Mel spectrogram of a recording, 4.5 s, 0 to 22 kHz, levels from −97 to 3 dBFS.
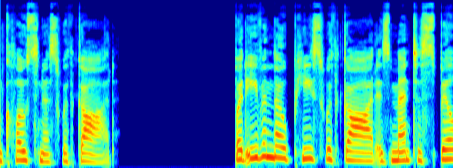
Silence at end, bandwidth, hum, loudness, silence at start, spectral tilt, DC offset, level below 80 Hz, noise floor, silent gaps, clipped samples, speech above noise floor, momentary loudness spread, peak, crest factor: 0 s; over 20 kHz; none; -20 LUFS; 0 s; -4 dB/octave; under 0.1%; -64 dBFS; under -90 dBFS; none; under 0.1%; over 70 dB; 8 LU; -4 dBFS; 16 dB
